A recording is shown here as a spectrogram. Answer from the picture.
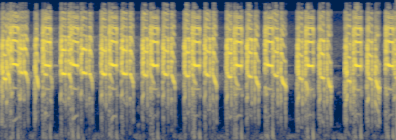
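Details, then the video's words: Pair of grey francolins (teetar) in a clear, filtered hunting recording: loud, ringing, harsh calls in rapid repeated bursts, each with several stacked notes, continuing steadily with short gaps throughout. "Final Sound of Partridge Pair"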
